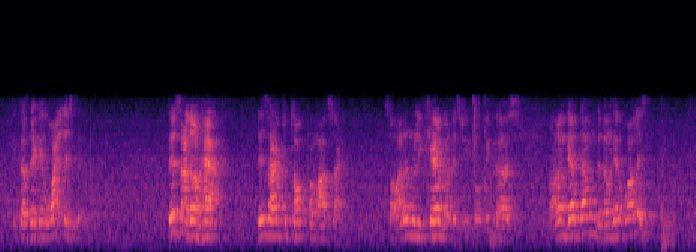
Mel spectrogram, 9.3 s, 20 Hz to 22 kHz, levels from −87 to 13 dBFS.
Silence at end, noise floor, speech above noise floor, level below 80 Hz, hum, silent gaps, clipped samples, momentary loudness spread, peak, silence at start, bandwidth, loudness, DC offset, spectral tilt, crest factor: 0 s; -44 dBFS; 22 dB; -76 dBFS; none; none; under 0.1%; 21 LU; -2 dBFS; 0 s; 5.4 kHz; -22 LUFS; under 0.1%; -5 dB/octave; 20 dB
